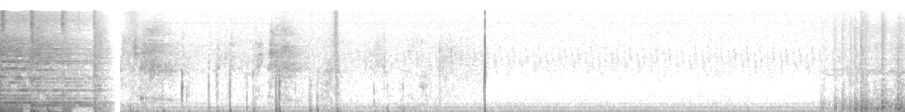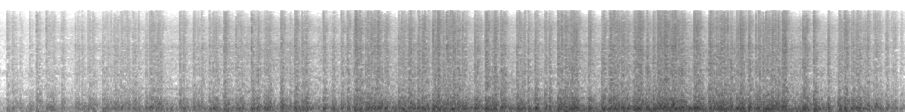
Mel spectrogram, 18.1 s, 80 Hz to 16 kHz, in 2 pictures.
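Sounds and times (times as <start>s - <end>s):
dense barrage of fireworks exploding: 8.2s - 18.0s.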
